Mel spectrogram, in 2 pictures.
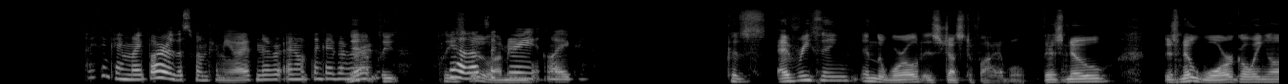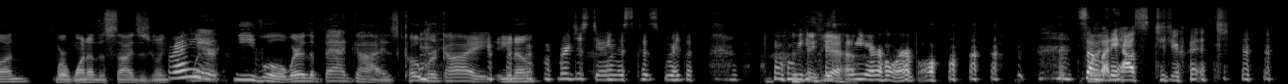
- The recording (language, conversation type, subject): English, unstructured, What does success look like for you in the future?
- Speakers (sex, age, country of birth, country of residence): female, 55-59, United States, United States; male, 35-39, United States, United States
- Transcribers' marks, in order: chuckle; laughing while speaking: "We're just doing this 'cause we're the we 'cause we are horrible"; chuckle; laughing while speaking: "Yeah"; other background noise; laugh; put-on voice: "Somebody has"; laughing while speaking: "to do it"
